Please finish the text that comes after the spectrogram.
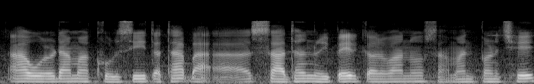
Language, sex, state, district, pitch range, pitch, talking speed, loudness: Gujarati, male, Gujarat, Valsad, 125-135 Hz, 130 Hz, 125 wpm, -19 LUFS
